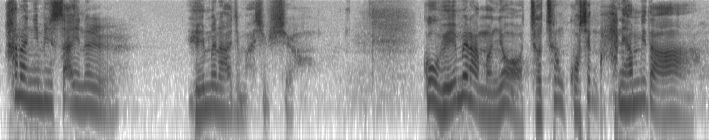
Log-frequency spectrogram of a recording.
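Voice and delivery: ordinary delivery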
